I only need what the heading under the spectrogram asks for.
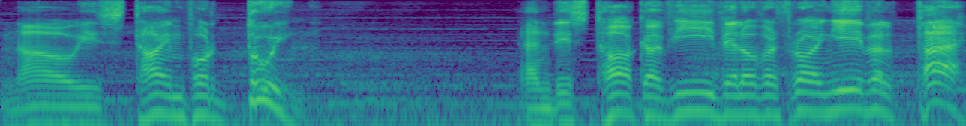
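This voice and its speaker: A man's voice: medium pitch, gravelly, a bit bright, full character voice. Big simple hero warrior for a game, super dramatic n righteous, voice swings all over, takes his time, music behind. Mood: righteous, bombastic. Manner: theatrical, grandiose, speaks of himself in third person. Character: big simple-hearted heroic male warrior, boisterous and righteous. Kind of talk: video game character acting.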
